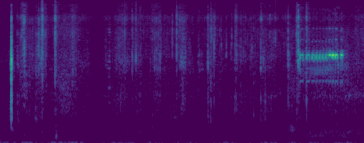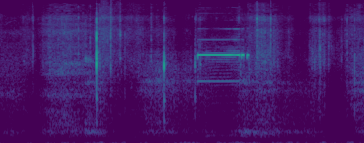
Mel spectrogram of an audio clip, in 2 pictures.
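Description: XP Deus metal detector sounding short, high target beeps twice, about three seconds in and again about six seconds in, the second one buzzier, as it signals a metal target in the dug soil. Between the beeps the digging tool scrapes and clicks in dry earth.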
